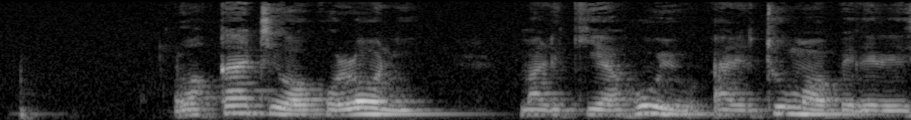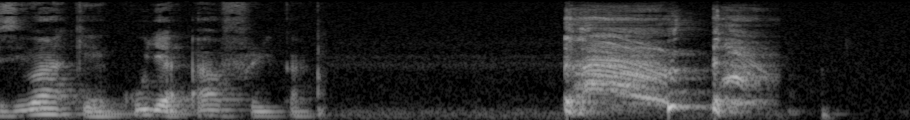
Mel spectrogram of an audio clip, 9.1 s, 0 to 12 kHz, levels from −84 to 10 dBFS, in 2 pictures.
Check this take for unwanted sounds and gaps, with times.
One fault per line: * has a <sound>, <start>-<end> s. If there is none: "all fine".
* has a cough, 7.4-8.5 s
